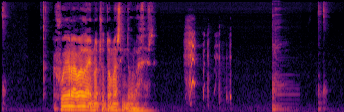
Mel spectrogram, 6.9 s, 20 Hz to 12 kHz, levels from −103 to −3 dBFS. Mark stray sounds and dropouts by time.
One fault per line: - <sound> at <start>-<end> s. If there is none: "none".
- laugh at 3.7-4.7 s
- thud at 5.4-6.0 s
